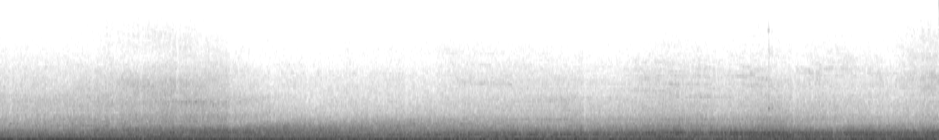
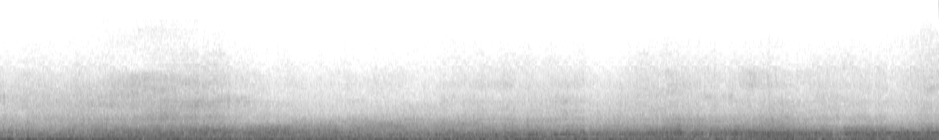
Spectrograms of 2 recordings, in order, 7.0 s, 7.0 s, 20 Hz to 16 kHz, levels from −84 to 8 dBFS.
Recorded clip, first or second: first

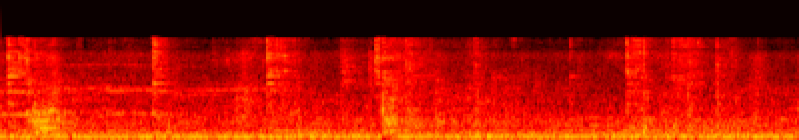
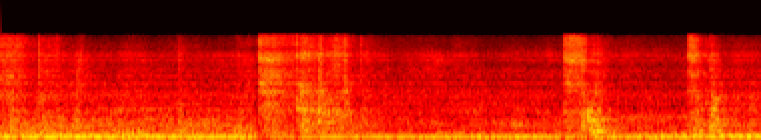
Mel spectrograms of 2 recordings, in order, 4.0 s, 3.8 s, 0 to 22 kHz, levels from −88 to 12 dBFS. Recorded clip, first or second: first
